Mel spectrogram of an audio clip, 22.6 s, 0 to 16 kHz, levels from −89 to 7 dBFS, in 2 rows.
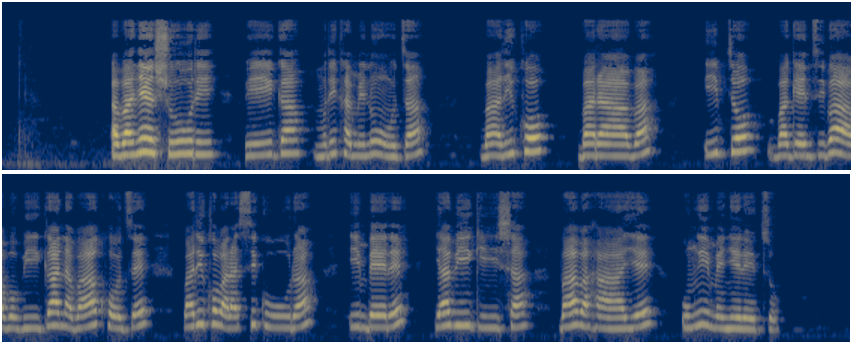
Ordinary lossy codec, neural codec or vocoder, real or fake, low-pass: MP3, 48 kbps; autoencoder, 48 kHz, 128 numbers a frame, DAC-VAE, trained on Japanese speech; fake; 14.4 kHz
